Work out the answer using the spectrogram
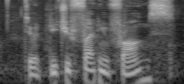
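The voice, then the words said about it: Put-on British accent. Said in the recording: “I'm gonna do this in the British accent.”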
